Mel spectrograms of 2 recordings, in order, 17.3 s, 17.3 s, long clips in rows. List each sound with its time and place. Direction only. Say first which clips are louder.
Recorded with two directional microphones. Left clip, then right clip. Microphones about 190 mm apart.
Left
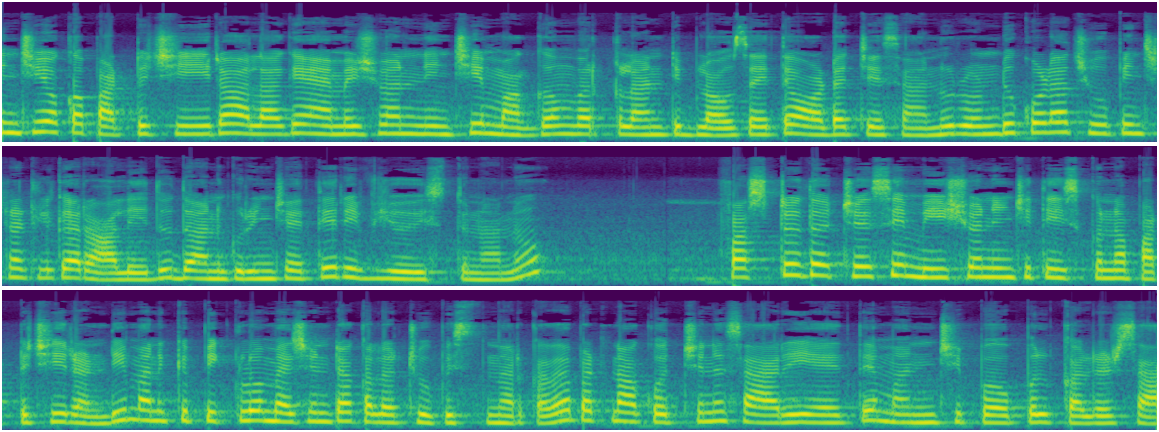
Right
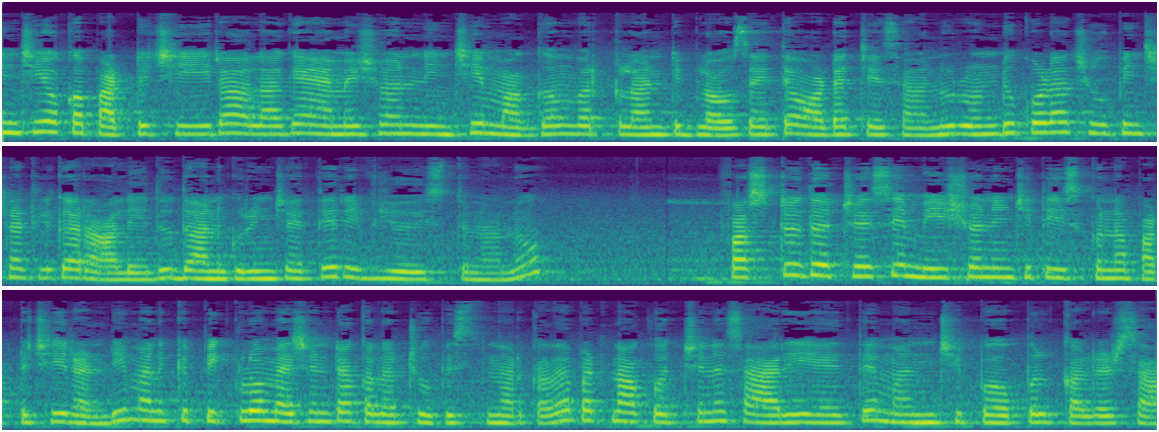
0.0 s a woman's voice: left 5 dB; 35° left (ahead or behind)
